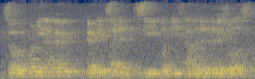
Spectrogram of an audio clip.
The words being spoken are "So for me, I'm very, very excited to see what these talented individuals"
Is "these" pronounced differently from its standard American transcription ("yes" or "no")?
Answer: no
